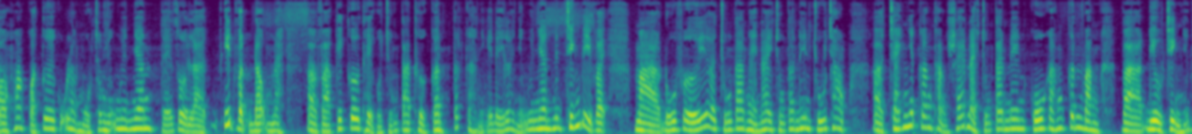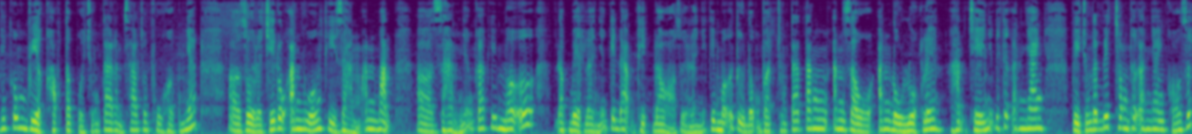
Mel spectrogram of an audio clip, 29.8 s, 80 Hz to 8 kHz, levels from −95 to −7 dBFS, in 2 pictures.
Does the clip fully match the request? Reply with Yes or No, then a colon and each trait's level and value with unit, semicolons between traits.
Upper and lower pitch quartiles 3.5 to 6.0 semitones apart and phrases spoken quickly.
Yes: average, 4.3 semitones; fast, 280 wpm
